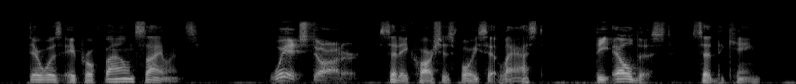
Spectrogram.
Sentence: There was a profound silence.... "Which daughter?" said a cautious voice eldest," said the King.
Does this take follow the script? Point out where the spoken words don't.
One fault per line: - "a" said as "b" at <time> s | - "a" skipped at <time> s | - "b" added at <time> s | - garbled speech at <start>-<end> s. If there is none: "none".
- "at last The" added at 4.9 s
